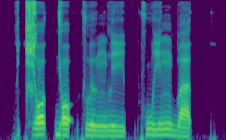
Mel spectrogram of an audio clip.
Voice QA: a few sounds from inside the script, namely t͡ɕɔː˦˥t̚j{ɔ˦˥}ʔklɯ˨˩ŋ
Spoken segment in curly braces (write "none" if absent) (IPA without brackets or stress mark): ɔ˦˥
